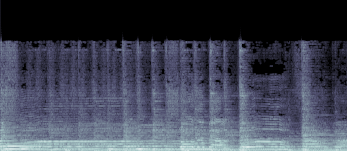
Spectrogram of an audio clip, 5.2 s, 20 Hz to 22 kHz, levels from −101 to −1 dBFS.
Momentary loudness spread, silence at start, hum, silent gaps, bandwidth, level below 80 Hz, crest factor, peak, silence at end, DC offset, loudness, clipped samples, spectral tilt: 5 LU; 0 s; none; none; 16.5 kHz; -36 dBFS; 14 dB; -4 dBFS; 0 s; under 0.1%; -19 LUFS; under 0.1%; -6 dB/octave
